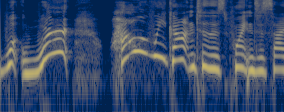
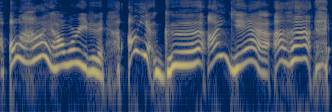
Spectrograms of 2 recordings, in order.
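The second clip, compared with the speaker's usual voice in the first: very high, sing-song small talk; mocked non-English speaker; 6 semitones higher than usual. Imitating women with little English making small talk, high mock chirp. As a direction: chirp empty pleasantries in a high voice. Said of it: "This is how they talk".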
